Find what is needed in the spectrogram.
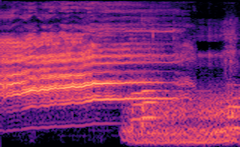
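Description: Cartoon cat character's voice: a long held, slightly wavering high note, then, from about a second in, a low rough rumbling sound.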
